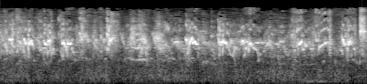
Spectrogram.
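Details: Several budgerigars in an aviary give bright, scratchy chirps and warbled squawks in quick overlapping bursts, the flock chatter rising and falling every half second or so.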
